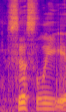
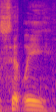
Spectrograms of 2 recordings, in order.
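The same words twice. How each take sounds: First: Sicily in three clear syllables; Sicily said again in full, Sis-uh-lee; careful pronunciation. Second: Sicily slurred into "Sitly"; slurred pronunciation. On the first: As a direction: sound out the middle of Sicily, higher. Repeats the word to correct it. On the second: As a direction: swallow the middle syllable of Sicily. Slips, then repeats the word corrected. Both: Real, not acted.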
